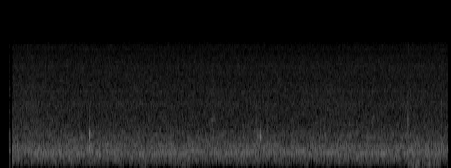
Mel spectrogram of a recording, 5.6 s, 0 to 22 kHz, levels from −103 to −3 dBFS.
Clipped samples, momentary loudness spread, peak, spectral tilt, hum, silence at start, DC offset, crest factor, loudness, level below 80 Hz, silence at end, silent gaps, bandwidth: under 0.1%; 2 LU; -48 dBFS; -4.5 dB/octave; none; 0.15 s; under 0.1%; 22 dB; -69 LUFS; under -90 dBFS; 0.05 s; none; 9.4 kHz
